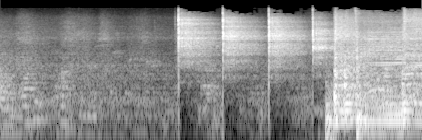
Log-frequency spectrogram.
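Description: Drumsticks clicked together four times, about half a second apart, counting in a song; the full band, drum kit and electric guitar, comes in loud just over three seconds in.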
